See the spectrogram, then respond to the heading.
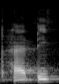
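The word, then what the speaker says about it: fatigue: तो इसी तरह से हम फैटिग पढ़ते हैं, फैटिग में यू ई यहाँ भी क्या है, साइलेंट है।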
